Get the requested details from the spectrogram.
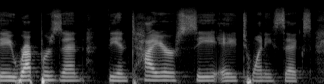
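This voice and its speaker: A woman's bright, sharp voice at medium pitch, on a very clean recording with a silent background. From Wisconsin, US Midwest. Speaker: political candidate. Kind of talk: campaign speech. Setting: candidate forum broadcast on local TV.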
